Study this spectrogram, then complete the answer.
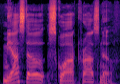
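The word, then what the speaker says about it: Miasto Szkła Krosno: And to save me a mispronunciation, what is the name of your team? Yeah, it's Miasto Squaw Krasno.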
